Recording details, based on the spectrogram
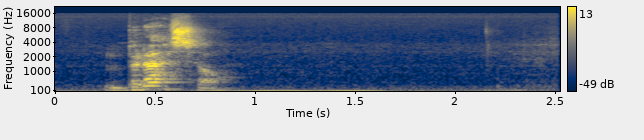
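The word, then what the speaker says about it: brazo: is bra bra okay pronounced in Latin America braso so how are you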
